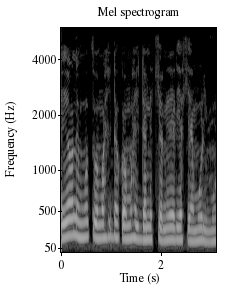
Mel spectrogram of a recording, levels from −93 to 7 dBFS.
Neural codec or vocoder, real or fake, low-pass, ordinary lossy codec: none; real; 5.4 kHz; none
